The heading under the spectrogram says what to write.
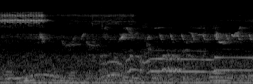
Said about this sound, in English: Oh, dog, there's a rooster over there.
